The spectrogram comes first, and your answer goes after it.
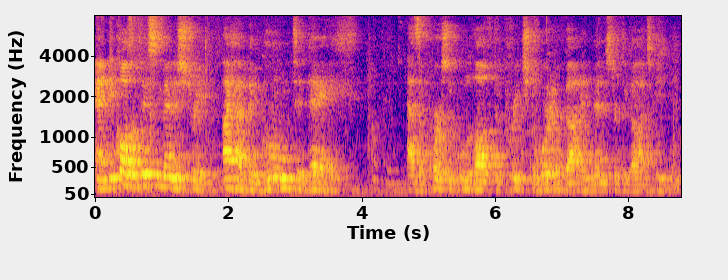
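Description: A man talks at a moderate pace with ordinary pitch variation. There is noticeable background noise and strong room echo. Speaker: preacher. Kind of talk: sermon. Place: church.

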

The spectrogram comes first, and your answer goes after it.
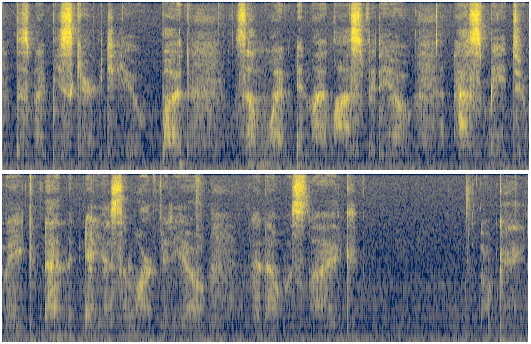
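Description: A man talks with long, frequent pauses. Background noise is noticeable. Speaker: ASMR / vlog content creator. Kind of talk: casual talk to camera. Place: home room.

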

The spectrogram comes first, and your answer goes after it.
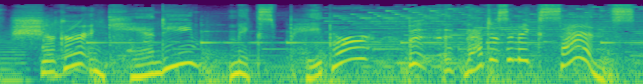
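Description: Over music in the background, the speech moves at a very slow pace in a dry sound with no echo. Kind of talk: acted comedy dialogue.

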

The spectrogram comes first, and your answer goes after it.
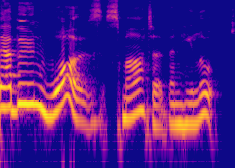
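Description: The speech moves at a slow pace with big pitch swings. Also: woman, medium pitch for a woman.

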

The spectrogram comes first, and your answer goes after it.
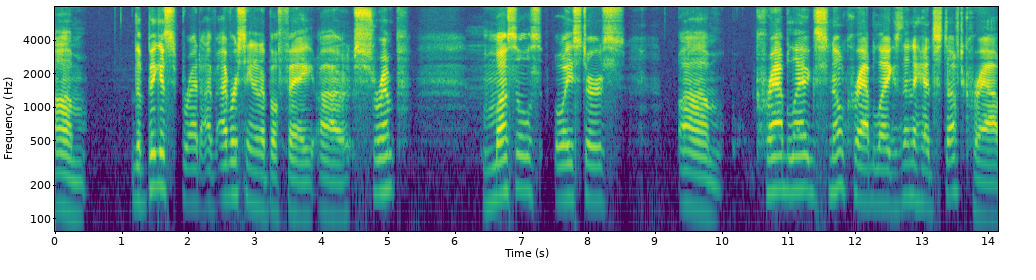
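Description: The tone is bright and sharp yet also clear and smooth. Intonation is lively at a very slow pace. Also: man, fairly high pitch for a man.

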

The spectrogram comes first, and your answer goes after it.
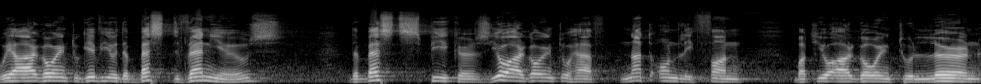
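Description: This man talks at a very slow pace. His pitch varies an ordinary amount. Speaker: convention host speaker. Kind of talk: formal speech to an audience. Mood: warm, proud, upbeat. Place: hall. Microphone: podium.

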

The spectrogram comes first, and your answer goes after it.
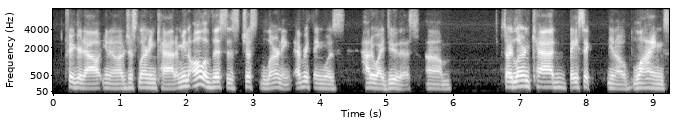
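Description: The sound is dry with no echo and the background quiet as a man speaks at a fairly quick pace with fairly even intonation. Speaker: remote guest. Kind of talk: interview answer. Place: home room. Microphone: lapel.

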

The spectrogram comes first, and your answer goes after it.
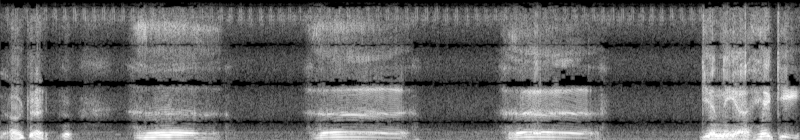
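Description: Over clear background noise, a man in a put-on character voice talks at a very slow pace with long, frequent pauses. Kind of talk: comedy stage act.

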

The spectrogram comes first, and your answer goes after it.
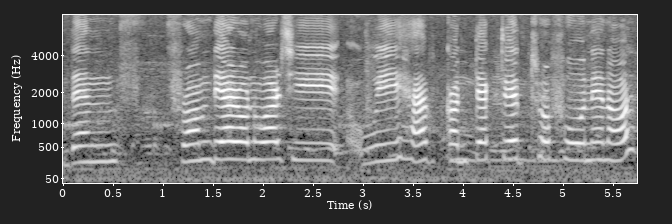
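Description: The pace is very slow. Light background noise runs underneath. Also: woman. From Assam, India. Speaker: fraud victim. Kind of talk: press statement. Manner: halting. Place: office. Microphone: handheld.

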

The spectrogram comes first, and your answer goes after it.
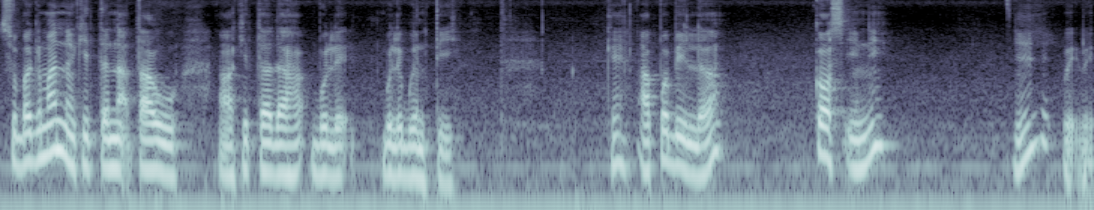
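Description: His speech moves at a fairly slow pace. The man pauses often and at length. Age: 40s. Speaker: college lecturer. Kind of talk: online lecture.

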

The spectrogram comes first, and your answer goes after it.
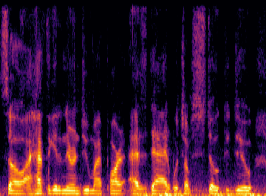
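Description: A man talks at a very fast pace with a dry sound and no echo, over noticeable background noise. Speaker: tractor owner vlogger. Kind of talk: casual vlog chat. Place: farm machine.

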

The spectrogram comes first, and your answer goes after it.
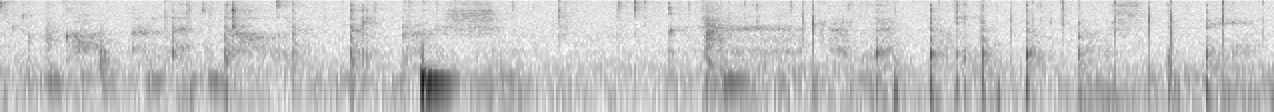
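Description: The woman's speech is a whisper. It unfolds at a very slow pace. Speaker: asmr creator. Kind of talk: soft-spoken personal chat. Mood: subdued, talks about depression. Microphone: studio mic.

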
